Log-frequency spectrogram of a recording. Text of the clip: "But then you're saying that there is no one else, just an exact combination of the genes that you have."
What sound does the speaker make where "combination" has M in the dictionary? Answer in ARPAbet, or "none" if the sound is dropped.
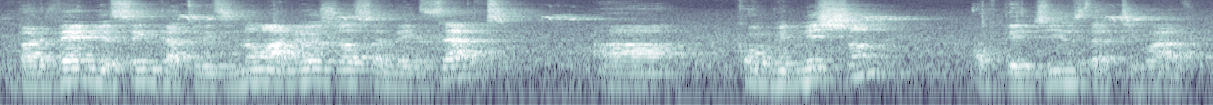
M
